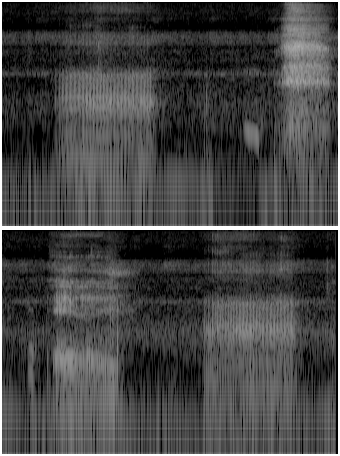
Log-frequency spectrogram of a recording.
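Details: Small dog snoring in sleep: drawn-out, buzzing inward snores alternating with short, whistly sighing outward breaths; ordinary snoring.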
